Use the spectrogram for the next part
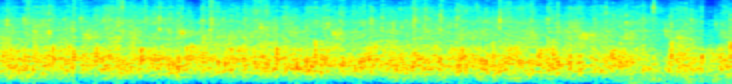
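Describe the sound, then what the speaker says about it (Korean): A church congregation applauding during a Sunday family service at Immanuel Church: loud, dense clapping from a full room that fills the whole moment without a break. "전도사님 아버님이니까 그래도 박수 한번 쳐드려야 될 것 같아요."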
